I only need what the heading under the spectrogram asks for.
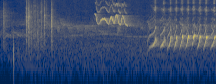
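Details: Song of a white-rumped shama, meant to coax caged birds into singing: a few sharp clicks, a loud wavering whistle, then a fast string of rising chirps repeated about ten times.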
